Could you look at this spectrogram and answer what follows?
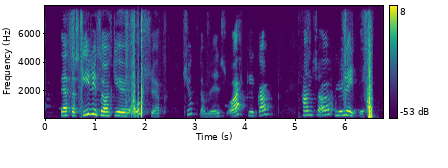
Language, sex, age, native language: Icelandic, male, 18-19, Icelandic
